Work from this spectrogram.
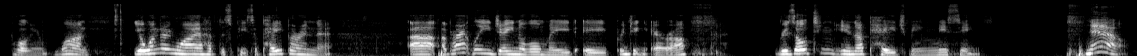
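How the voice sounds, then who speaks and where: A young woman, chatting casually and excitedly, ranting a little and swearing now and then. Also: medium pitch, low-quality recording. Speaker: vlogger. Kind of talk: casual chat.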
